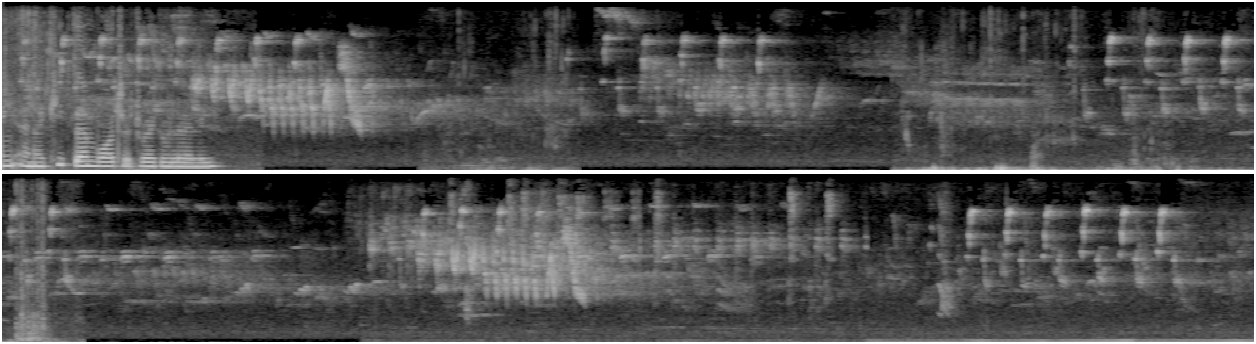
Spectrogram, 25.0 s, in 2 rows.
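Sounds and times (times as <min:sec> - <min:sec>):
repeated high bird chirp: 0:00.0 - 0:03.4, 0:08.9 - 0:13.4, 0:16.2 - 0:25.0
songbirds singing: 0:00.0 - 0:25.0.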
